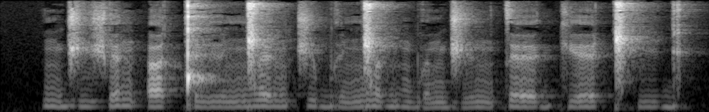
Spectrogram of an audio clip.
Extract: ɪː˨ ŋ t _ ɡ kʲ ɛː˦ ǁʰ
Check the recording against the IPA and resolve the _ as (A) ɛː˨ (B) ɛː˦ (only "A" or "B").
B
